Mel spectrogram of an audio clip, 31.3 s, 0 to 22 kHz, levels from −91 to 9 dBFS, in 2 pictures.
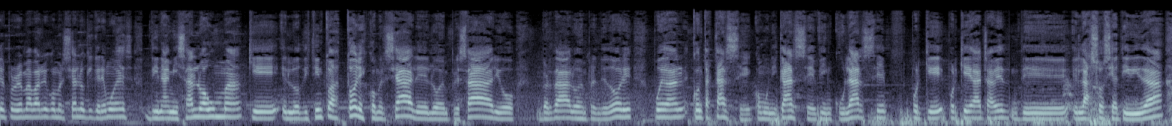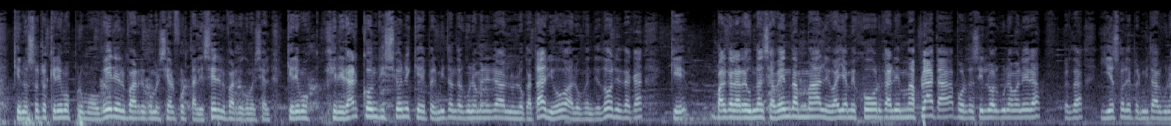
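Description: Nothing goes wrong anywhere in this one, so there's no fault to point to at any moment in the audio.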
